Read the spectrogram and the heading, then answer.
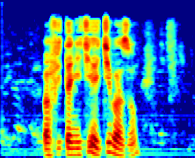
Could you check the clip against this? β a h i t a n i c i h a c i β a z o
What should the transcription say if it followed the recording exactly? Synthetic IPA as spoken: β a f i t a ɲ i c i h e c i β a z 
